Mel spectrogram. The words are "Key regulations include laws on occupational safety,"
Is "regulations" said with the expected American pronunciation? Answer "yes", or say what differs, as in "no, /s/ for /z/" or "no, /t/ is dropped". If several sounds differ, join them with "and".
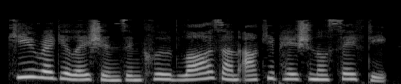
yes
